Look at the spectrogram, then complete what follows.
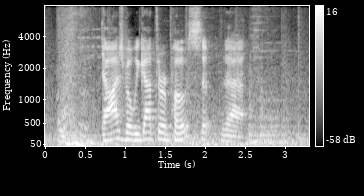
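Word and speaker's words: riposte: Dodge, but we got the repose. The repose. I know the E gets pronounced. I just can't say it.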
